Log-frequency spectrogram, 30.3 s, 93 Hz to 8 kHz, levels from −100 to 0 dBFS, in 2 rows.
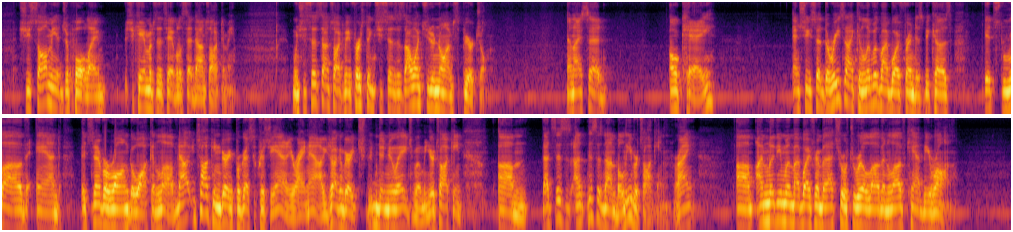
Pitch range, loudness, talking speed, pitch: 110-145 Hz, -18 LUFS, 210 wpm, 120 Hz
